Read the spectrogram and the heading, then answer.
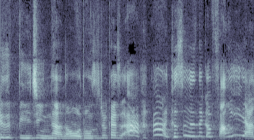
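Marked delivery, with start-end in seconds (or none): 1.9-3.8 much higher, laughing, mock panicked yelp. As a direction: play the cornered coworker squealing through laughter. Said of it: "就慌张了". (模仿同事慌张，音调很高，边笑边喊)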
